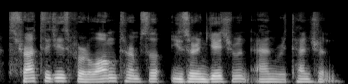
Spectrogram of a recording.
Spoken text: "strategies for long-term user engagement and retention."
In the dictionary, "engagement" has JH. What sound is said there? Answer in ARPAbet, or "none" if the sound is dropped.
JH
